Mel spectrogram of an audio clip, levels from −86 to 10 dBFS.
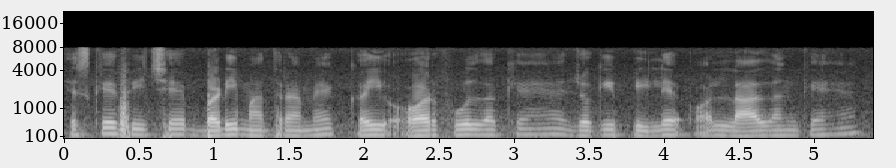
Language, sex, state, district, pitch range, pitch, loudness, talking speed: Hindi, male, Uttar Pradesh, Lucknow, 115-135 Hz, 125 Hz, -17 LUFS, 200 wpm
